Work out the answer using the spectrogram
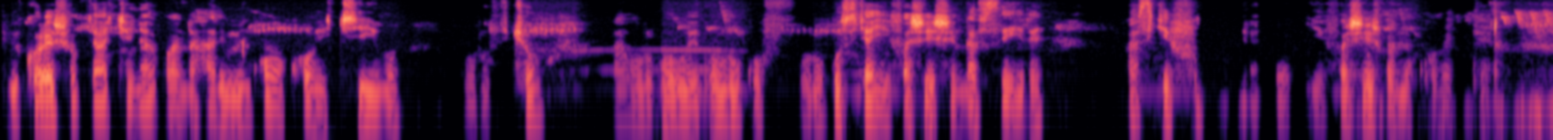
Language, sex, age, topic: Kinyarwanda, male, 25-35, government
